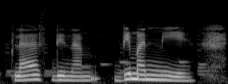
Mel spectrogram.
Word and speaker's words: Place de Manille: Ayan po sila po nag-aasikaso dito sa may plus diman yan. Yan po ang tamang pronunciation ha.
